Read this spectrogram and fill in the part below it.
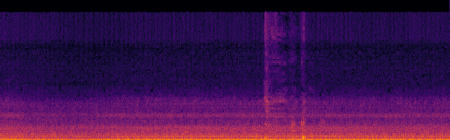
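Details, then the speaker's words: UPS truck diesel at idle during pretrip air brake tests, pressure rebuilding after brake application: steady even idle with regular compressor chugging; normal. "anytime I got to check one of these, I got to make sure that my air pressure is completely built and I hear the governor kick off before I can try to test it. So as you can see, I can see the air pressure going back up."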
